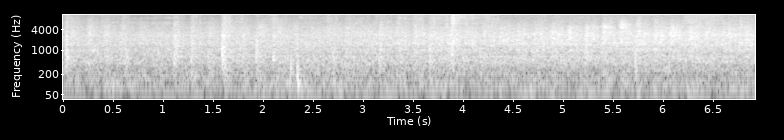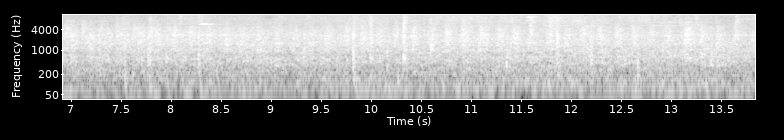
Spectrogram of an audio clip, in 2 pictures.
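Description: Durango & Silverton narrow-gauge steam train running along the track, heard from aboard: a steady rumble of the rolling cars with scattered sharp clicks from the wheels and track, one louder click about two seconds in.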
